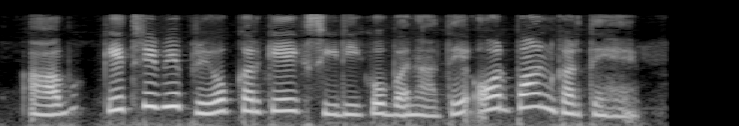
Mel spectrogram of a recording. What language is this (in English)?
Hindi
